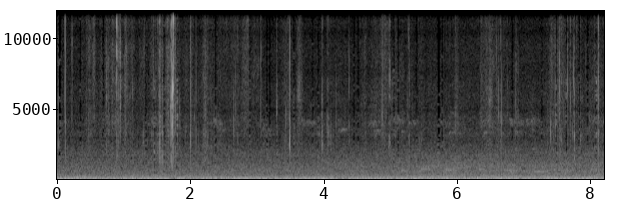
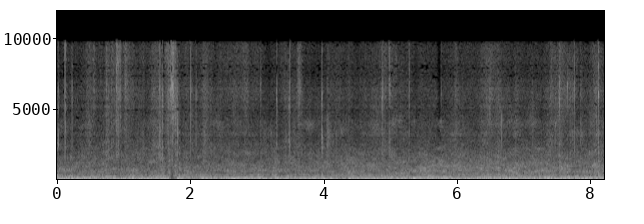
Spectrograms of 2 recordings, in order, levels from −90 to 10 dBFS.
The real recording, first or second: first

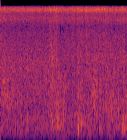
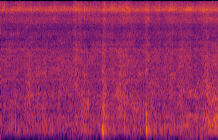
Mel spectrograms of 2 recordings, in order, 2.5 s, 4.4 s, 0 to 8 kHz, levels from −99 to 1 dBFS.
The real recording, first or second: first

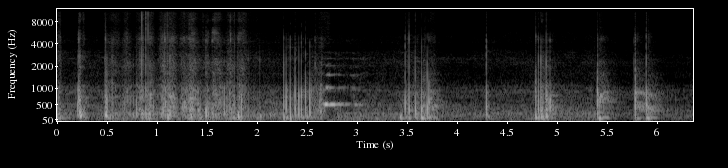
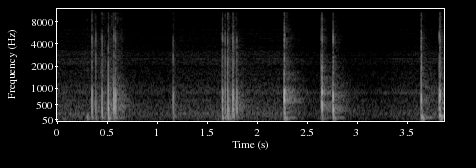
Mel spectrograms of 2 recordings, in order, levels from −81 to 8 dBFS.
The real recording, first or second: second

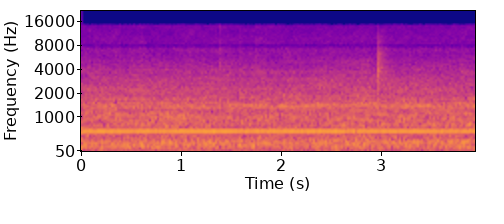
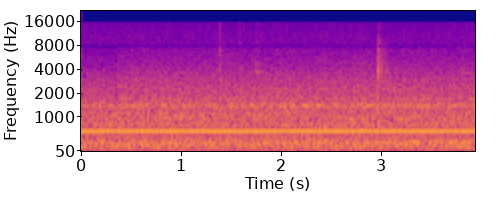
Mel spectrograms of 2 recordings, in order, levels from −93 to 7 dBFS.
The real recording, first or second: second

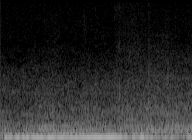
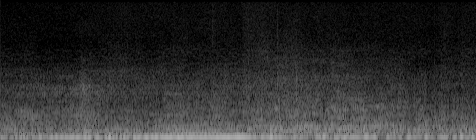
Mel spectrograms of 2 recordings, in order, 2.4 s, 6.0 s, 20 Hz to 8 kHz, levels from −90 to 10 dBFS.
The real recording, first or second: first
